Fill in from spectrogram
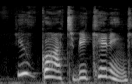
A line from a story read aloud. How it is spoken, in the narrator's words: Kate cried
